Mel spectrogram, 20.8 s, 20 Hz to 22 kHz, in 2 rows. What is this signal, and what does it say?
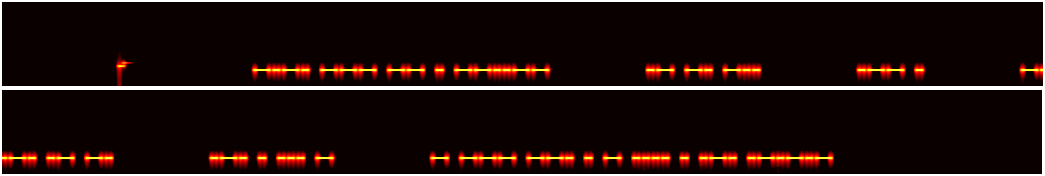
Morse code, heard as a keyed tone, about 25 wpm, 700 Hz. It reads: COME, AND WE CAN REST TOGETHER.
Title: 3x Word-Spacing - Sentences from Top 500 Words - 25wpm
